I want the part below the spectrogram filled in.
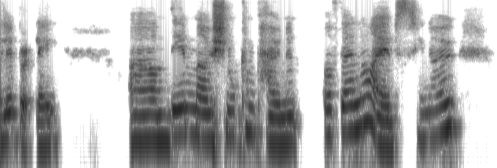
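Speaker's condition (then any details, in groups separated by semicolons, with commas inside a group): No condition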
